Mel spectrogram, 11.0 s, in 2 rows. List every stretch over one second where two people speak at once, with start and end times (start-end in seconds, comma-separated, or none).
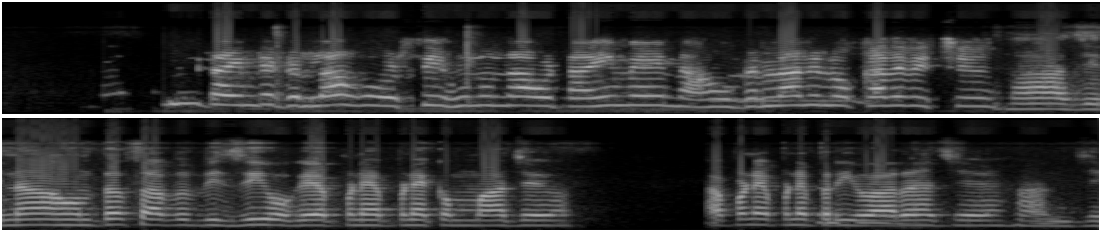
none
